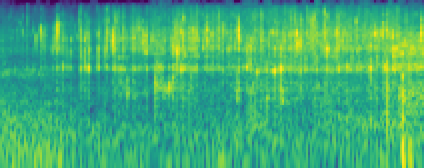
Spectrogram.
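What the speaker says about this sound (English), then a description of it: "with the caramel off the heat, we have two things to do, and that is add our butter. This is gonna make it spit." Hot caramel off the heat hissing and spitting as butter is added, a steady crackling sizzle with scattered sharp pops, moderately close and without talk.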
